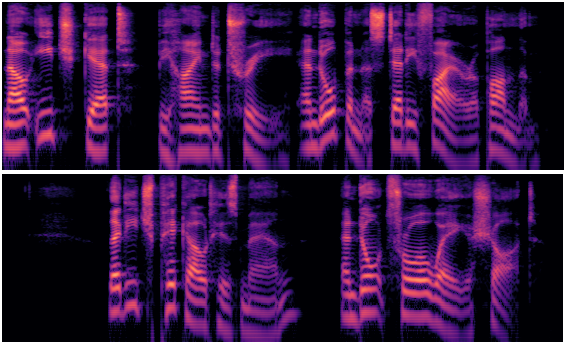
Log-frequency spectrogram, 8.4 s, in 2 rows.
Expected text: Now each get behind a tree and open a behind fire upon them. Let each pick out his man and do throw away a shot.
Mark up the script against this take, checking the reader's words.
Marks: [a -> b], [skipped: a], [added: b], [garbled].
Now each get behind a tree and open a [behind -> steady] fire upon them. Let each pick out his man and [do -> don't] throw away a shot.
